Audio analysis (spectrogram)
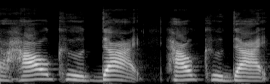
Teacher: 那这个爱会跟前面的 D 连读念成 die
